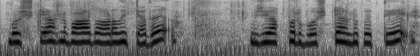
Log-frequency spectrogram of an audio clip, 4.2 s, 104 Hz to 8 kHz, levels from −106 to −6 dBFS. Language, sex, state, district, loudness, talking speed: Kannada, male, Karnataka, Bijapur, -15 LUFS, 85 wpm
